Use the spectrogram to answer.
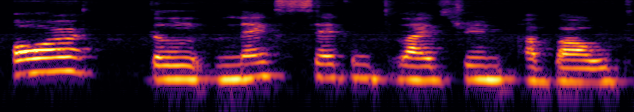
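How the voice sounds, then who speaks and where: A woman tarot reader talking to her viewers in a loose, rambling way, often filling pauses with "like". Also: mid-range voice, expressive, dark tone, low-quality recording. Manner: rambling, frequent "like" fillers. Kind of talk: casual speculative monologue to viewers.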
